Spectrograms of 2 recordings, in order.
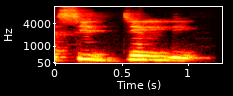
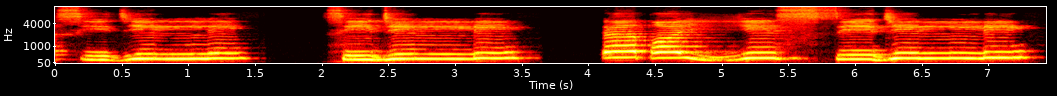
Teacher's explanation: جیم جو ہے وہ مشدد نہیں ہے، جیم کو ہم نے سختی سے نہیں پڑھنا، یہ پڑھا جائے گا سجلی، سجلی کطیس سجلی۔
